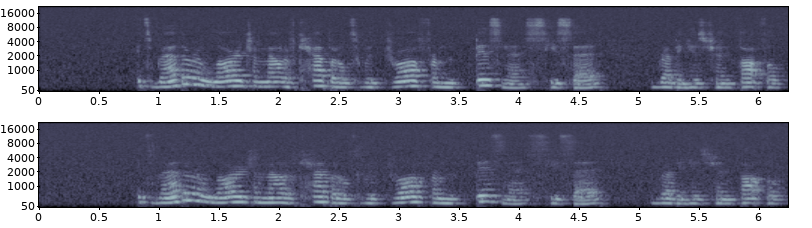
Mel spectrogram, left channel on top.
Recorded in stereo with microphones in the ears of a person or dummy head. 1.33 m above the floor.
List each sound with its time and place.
0.8 s a woman speaking: 80° left, 7 m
